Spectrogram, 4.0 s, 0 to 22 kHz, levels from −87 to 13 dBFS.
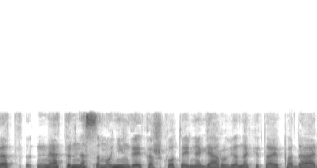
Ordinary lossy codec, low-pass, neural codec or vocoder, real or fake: AAC, 32 kbps; 7.2 kHz; none; real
